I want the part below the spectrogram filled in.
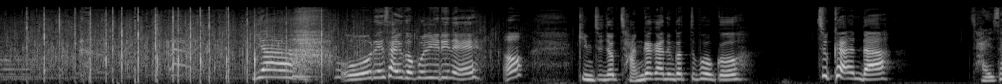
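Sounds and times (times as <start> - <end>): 
crowd of wedding guests applauding the bride and groom's march: 0.0 - 5.8
speech: 2.6 - 7.6, 8.2 - 9.0, 9.7 - 10.0.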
